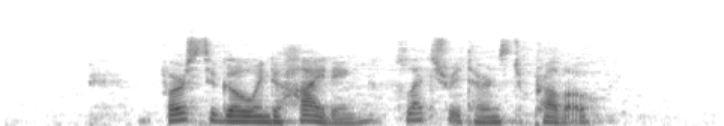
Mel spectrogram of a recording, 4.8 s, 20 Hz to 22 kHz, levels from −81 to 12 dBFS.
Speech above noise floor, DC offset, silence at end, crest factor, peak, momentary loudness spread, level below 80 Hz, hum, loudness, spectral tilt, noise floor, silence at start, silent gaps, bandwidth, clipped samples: 47 dB; under 0.1%; 0.85 s; 20 dB; -10 dBFS; 11 LU; -58 dBFS; none; -27 LUFS; -6.5 dB/octave; -74 dBFS; 1.1 s; none; 7.6 kHz; under 0.1%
